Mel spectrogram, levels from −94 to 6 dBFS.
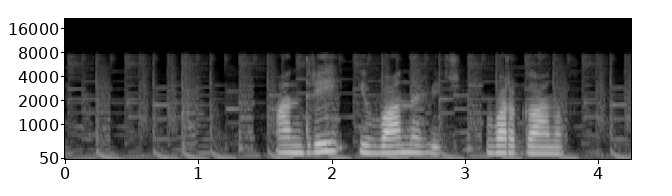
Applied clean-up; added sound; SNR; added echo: none; Drum kit; 17 dB; none.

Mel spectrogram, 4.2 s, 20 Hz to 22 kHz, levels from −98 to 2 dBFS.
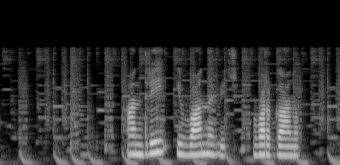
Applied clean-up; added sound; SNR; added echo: classical method log-MMSE.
